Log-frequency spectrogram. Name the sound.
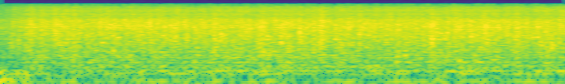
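water flowing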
